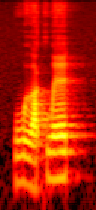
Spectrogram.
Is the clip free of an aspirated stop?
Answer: yes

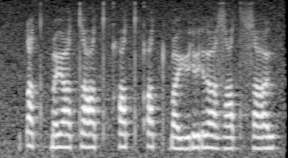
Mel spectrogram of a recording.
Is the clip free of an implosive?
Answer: no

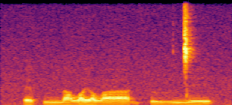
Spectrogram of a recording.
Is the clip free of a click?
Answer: no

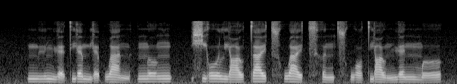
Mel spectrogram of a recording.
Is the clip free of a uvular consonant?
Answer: yes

